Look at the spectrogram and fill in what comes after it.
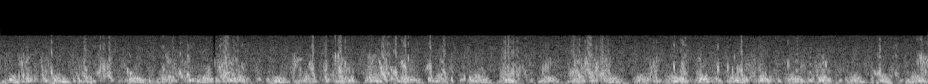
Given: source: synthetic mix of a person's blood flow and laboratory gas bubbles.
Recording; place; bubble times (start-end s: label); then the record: Doppler ultrasound of blood flow; precordium
0.04-0.07 s: bubbles
0.16-0.56 s: bubbles
0.70-1.33 s: bubbles
1.47-1.99 s: bubbles
2.05-2.45 s: bubbles
2.90-3.54 s: bubbles
3.62-4.18 s: bubbles
4.25-4.57 s: bubbles
4.62-4.87 s: bubbles
4.99-5.29 s: bubbles
5.40-5.53 s: bubbles
5.67-6.14 s: bubbles
6.46-6.62 s: bubbles
6.70-8.32 s: bubbles
8.54-8.60 s: bubbles
8.70-9.00 s: bubbles
9.12-9.28 s: bubbles
From the record:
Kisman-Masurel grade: 342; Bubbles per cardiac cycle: rolling drumbeat, 9 or more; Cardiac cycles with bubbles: 100%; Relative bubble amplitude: moderate (0.250 to 0.450); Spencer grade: 3 (all of the cardiac periods contain showers or single bubble signals, but not dominating or overriding the cardiac motion signals); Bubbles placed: anywhere in the cardiac cycle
